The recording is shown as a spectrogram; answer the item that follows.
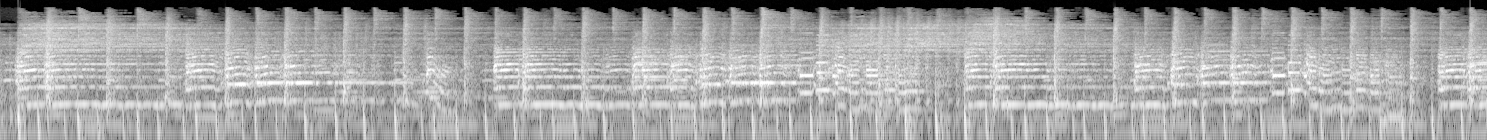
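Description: Live blues band playing an instrumental boogie passage: electric guitar over bass and drums, with a steady fast beat.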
